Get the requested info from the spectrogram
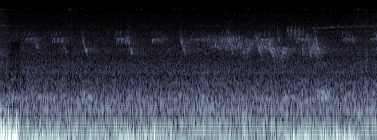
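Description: Small birds chirping, repeated short high calls that come thickest in the middle, over a low, uneven outdoor rumble that is loudest right at the start.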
